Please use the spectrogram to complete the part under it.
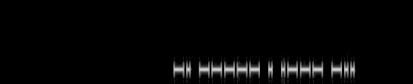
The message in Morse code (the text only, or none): N0EJD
